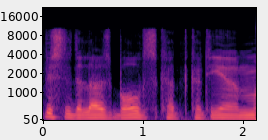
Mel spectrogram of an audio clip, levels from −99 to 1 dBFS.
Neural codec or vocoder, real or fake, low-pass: codec, 16 kHz in and 24 kHz out, 0.4 kbps, LongCat-Audio-Codec, two codebook decoder; fake; 9.9 kHz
